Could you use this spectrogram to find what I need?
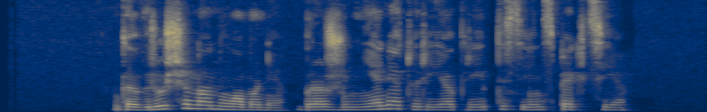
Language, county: Lithuanian, Šiauliai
